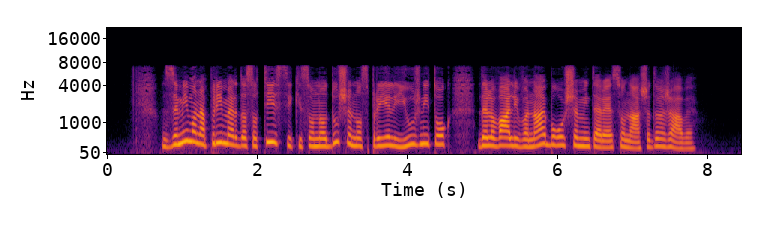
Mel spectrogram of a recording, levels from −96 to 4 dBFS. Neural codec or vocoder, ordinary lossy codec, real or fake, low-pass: codec, 16 kHz, 0.9 kbps, LongCat-Audio-Codec; AAC, 64 kbps; fake; 7.2 kHz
